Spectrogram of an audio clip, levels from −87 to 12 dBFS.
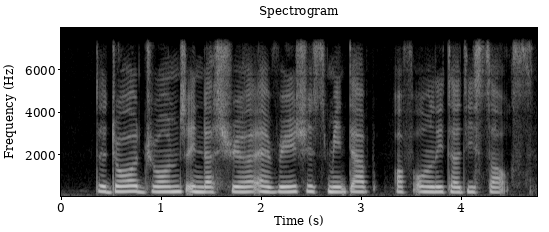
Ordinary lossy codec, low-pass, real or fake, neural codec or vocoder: none; 7.2 kHz; real; none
